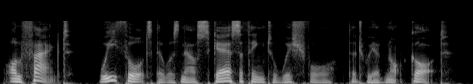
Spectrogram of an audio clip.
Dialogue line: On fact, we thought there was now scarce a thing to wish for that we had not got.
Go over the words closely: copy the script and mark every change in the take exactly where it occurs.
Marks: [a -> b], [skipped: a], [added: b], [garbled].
On fact, we thought there was now scarce a thing to wish for that we had not got.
